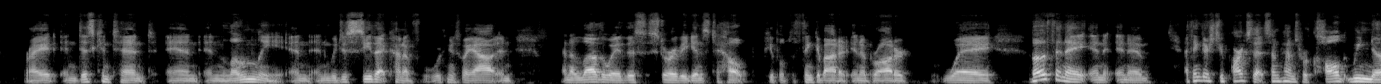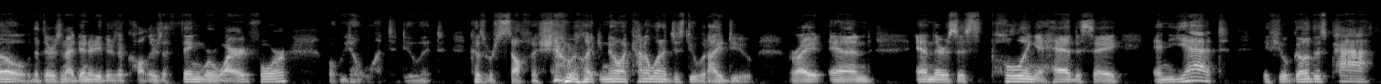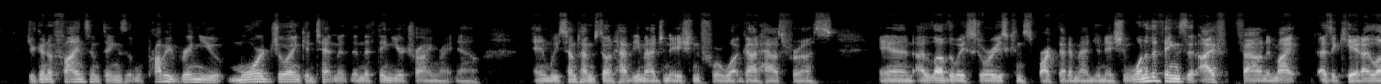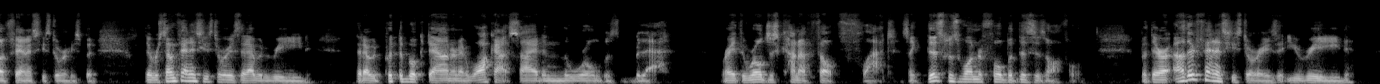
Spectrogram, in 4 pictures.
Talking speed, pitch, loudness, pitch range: 240 wpm, 100 Hz, -20 LUFS, 90-120 Hz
